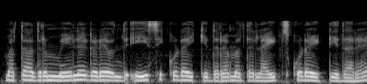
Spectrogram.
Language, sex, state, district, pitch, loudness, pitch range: Kannada, female, Karnataka, Raichur, 185 Hz, -14 LUFS, 175-195 Hz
